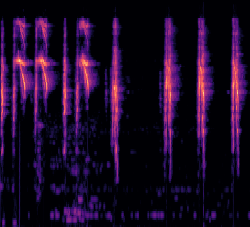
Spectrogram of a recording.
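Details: Long-tailed shrike from Madura, varied song: a few high whistled notes that slide downward, then single sharp, rasping chirps spaced about two-thirds of a second apart.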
